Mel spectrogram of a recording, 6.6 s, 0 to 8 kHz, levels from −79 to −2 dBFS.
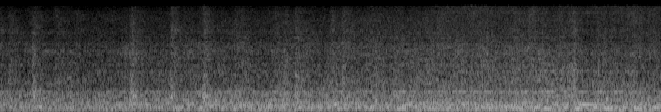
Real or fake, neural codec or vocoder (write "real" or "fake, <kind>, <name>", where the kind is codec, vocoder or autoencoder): fake, autoencoder, DAC-VAE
